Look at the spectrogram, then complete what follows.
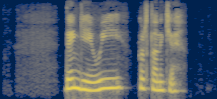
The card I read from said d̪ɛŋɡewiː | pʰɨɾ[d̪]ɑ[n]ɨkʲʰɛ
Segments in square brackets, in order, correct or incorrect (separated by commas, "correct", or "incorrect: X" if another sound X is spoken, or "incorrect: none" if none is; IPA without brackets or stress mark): incorrect: t̪, correct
